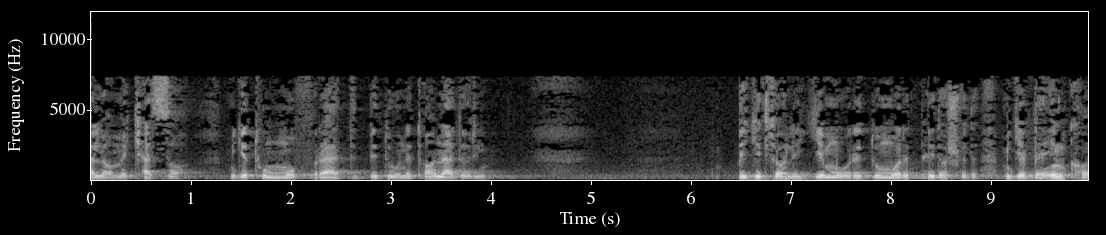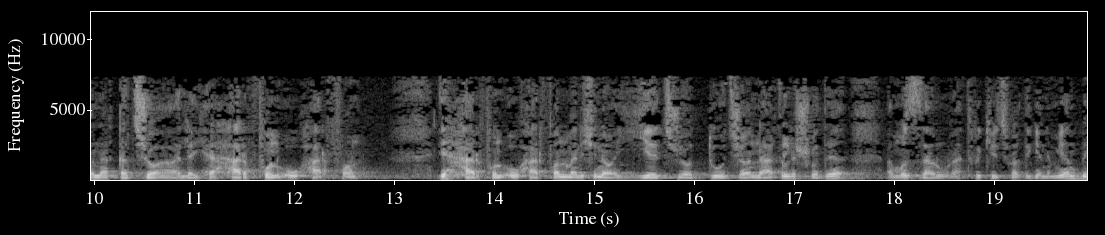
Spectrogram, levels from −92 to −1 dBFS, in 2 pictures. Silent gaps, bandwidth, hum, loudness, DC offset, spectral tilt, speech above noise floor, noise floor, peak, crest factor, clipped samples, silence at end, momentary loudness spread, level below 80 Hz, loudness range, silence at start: none; 7.8 kHz; none; -24 LUFS; under 0.1%; -5.5 dB/octave; 28 dB; -52 dBFS; -6 dBFS; 20 dB; under 0.1%; 0 s; 12 LU; -68 dBFS; 7 LU; 0 s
